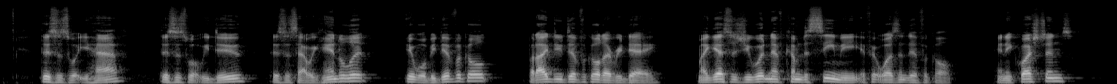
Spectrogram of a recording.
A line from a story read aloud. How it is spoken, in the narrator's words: flatly explained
